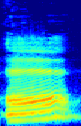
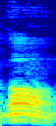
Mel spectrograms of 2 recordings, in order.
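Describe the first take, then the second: First: The vowel is thin and sounds close to e. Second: The vowel is thick and sounds close to o. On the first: "jangan. Juga jangan melas-melasan" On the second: "jadi tebal"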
